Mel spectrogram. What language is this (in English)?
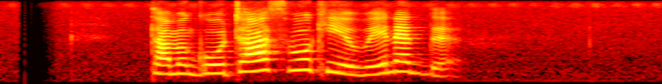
Sinhala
